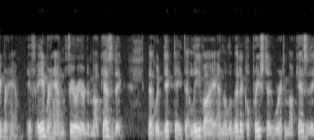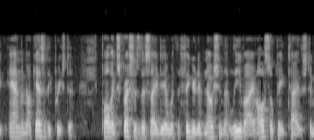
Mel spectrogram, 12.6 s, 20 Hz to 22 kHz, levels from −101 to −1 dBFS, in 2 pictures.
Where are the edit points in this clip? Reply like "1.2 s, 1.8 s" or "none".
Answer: 1.2 s, 3.1 s, 5.6 s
